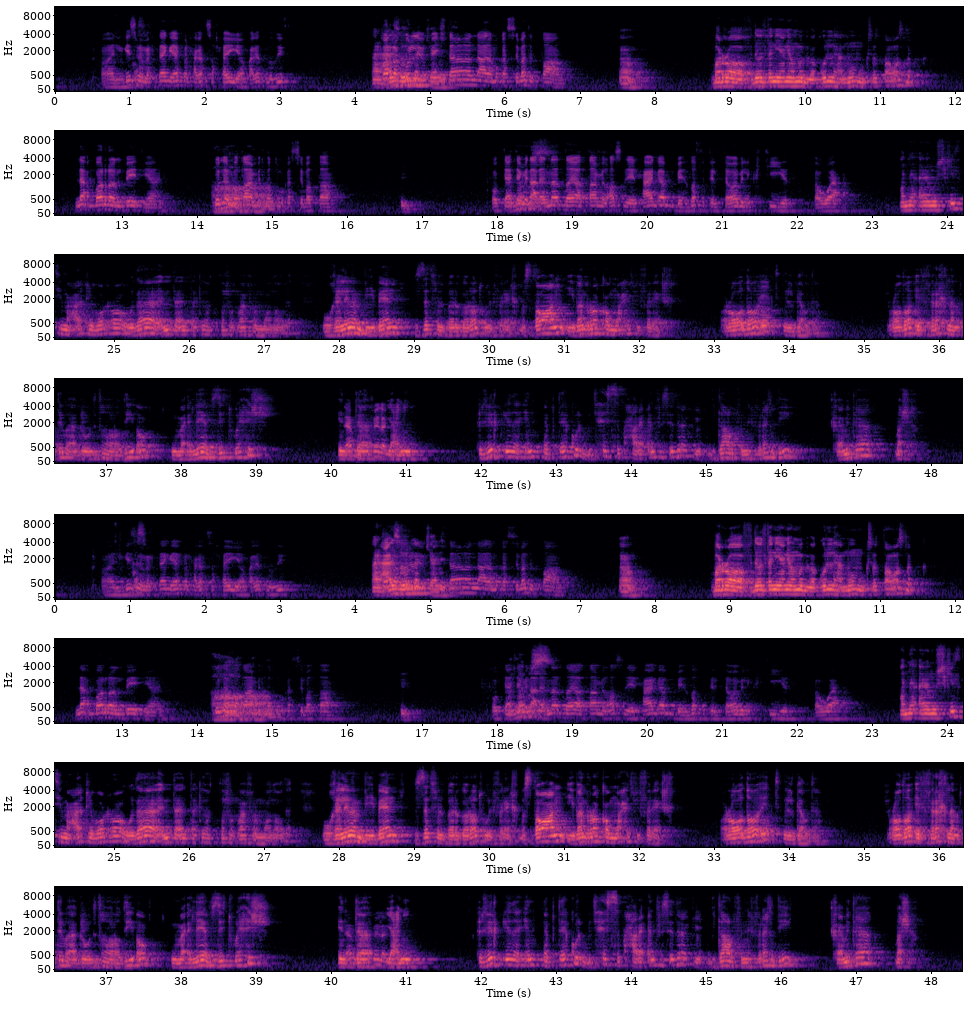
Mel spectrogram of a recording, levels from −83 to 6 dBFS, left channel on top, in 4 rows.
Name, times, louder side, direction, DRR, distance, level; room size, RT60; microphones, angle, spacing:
voice 1, 0.6-3.1 4.3-6.8 12.4-13.7 14.2-15.9 17.9-22.0 22.2-22.7 33.6-33.8 40.2-41.0, left 2 dB, 65° left, 1.5 m, -38 dB
voice 2, 4.2-5.2 7.5-7.8 8.7-11.4 14.2-15.0 16.7-16.8 18.1-18.7 23.4-27.4 27.8-32.4 33.1-34.4 35.3-37.6 37.9-39.2 40.1-41.1 41.9-46.1 46.7-47.3 47.5-47.8, right 2 dB, 45° right, 2.1 m, -31 dB
23.0 x 19.0 x 6.7 m
head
